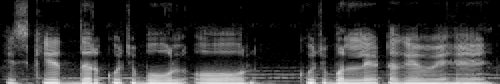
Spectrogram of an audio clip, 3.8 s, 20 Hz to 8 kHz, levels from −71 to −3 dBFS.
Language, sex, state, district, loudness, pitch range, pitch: Hindi, male, Uttar Pradesh, Saharanpur, -16 LUFS, 135-160 Hz, 145 Hz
